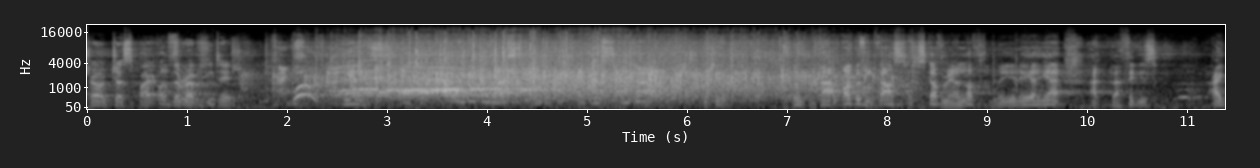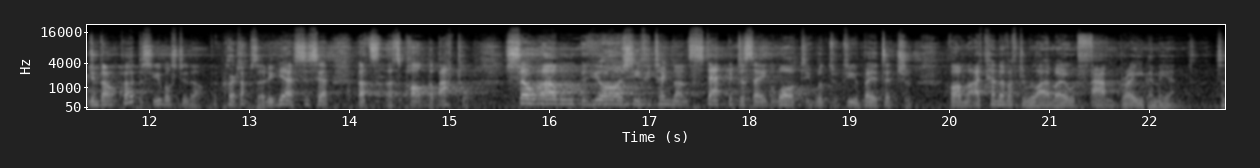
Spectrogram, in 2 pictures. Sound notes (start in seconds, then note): 1.5 audience applauds and cheers; 1.8 drowned out by audience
